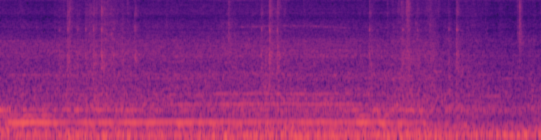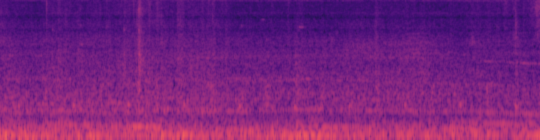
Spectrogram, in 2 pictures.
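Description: City bus driving, heard from the front of the cabin: a low engine and drivetrain drone with a steady whine and light rattles and clicks. Near the end the whine falls in pitch as the bus slows.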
